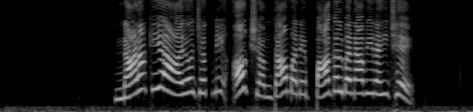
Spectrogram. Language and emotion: Gujarati, angry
